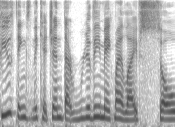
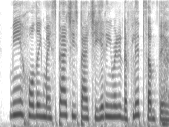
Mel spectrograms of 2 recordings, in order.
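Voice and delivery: little creature voice, done badly; 4 semitones higher than usual. Quoting a Baby Yoda meme about a spatula: Baby Yoda impression. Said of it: "your Yoda impression one more time".

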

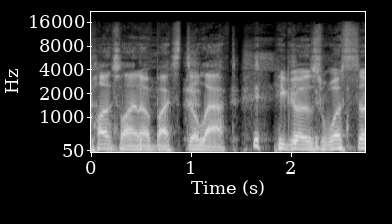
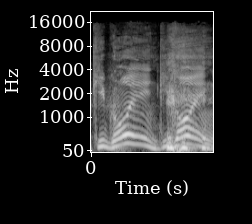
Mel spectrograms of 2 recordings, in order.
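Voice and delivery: put-on heavy Mexican accent, pitched up; 8 semitones higher than usual. Acting out a joke about Puerto Ricans getting to New York: very Mexican accent. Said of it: "That's a very Mexican accent".

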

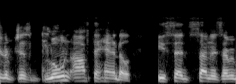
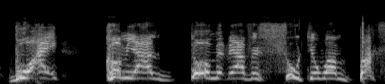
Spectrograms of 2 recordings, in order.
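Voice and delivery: put-on Jamaican accent in a voice pitched way up; 11 semitones higher than usual. Speaker acts out how their dad might have scolded them, in a Jamaican accent. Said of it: "Amazing Jamaican accent".

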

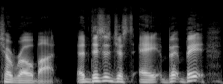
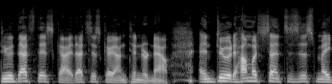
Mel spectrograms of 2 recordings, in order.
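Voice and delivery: ordinary talk

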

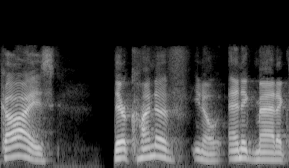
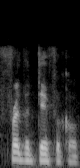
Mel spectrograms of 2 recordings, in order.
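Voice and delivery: put-on Greek accent, spoken quieter; 2 semitones lower, 5 dB quieter than usual. Retelling a man's answer about why he trains so hard, Greek accent. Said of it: "If you can think of like a Greek accent".

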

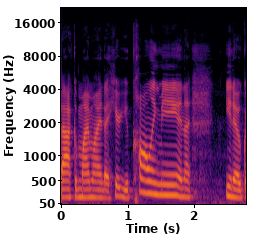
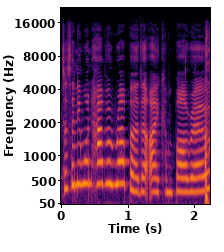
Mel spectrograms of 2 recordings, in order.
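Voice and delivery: very high-pitched put-on English accent; 11 semitones higher, 3 dB louder than usual. Retelling asking classmates to borrow something, imitating own past English accent. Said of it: "you had an English accent at this point".

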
